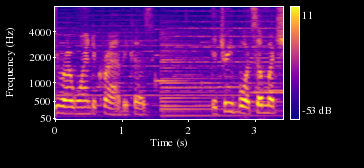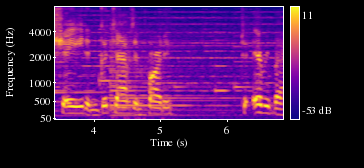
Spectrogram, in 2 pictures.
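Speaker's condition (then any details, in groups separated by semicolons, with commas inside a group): No condition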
